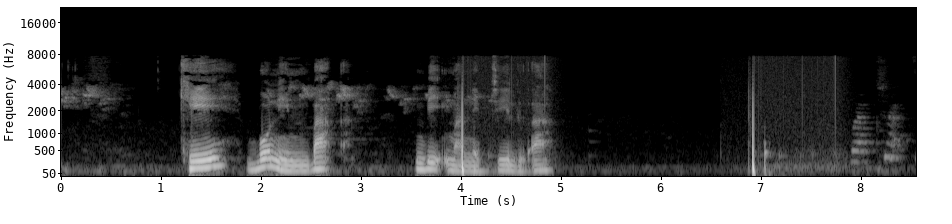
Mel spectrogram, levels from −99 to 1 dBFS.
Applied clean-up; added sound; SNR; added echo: none; Crackle; 4 dB; none.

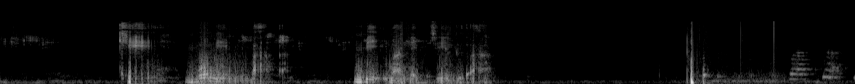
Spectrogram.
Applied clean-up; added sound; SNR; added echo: neural separator model SepFormer DNS4.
